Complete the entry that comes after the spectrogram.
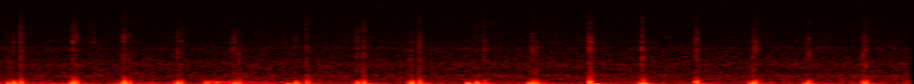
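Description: Long acrylic nails tap a hand-sized solid wood slice with a bark edge close to the mic, giving fourteen short, dull, low-pitched knocks. The taps come quickly and somewhat unevenly, and each one dies away almost at once.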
